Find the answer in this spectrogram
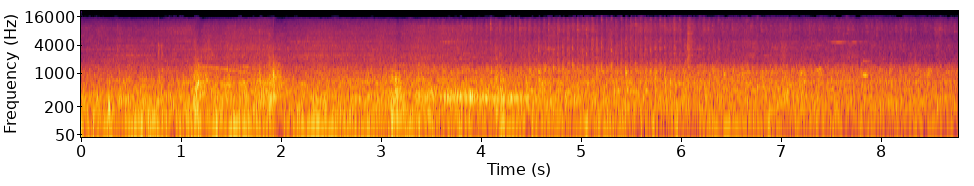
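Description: Passenger coaches rolling slowly along a platform and drawing to a stand: a steady rumble from the wheels with a few sharp knocks over the rail joints, growing quieter as the train stops.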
